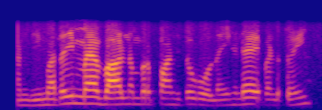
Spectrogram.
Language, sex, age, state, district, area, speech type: Punjabi, male, 30-45, Punjab, Barnala, rural, conversation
